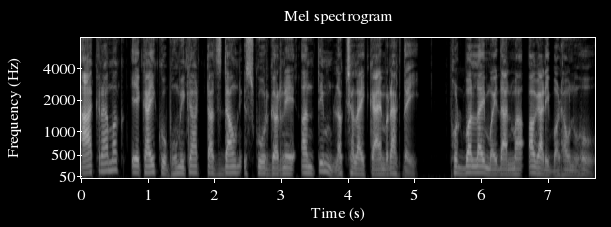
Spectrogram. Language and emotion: Nepali, neutral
